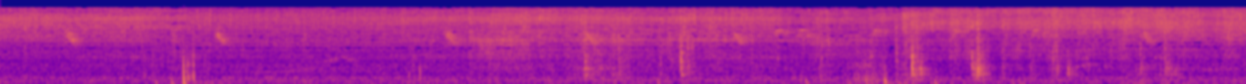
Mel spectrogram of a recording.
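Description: Chicken dry masala sizzling in a nonstick pan as a spatula stirs it, with a sharp knock about two seconds in and a quick run of spatula knocks and scrapes against the pan about nine seconds in.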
